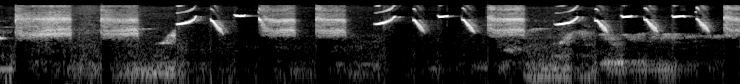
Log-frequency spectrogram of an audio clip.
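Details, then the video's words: White-rumped shama (murai batu) song used as training audio for other birds: broad harsh rasping bursts alternating with sharp whistled upslurs and clear notes, delivered in a rapid, irregular sequence. "MURAI BATU / WHITE RUMPED SHAMA SONG"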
